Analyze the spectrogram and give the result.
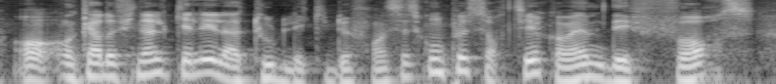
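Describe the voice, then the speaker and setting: A man's voice: medium pitch, animated, quick pace. A man hosting a sports talk show, often repeating himself as he frames long questions. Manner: stumbling, repeats words while framing questions.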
